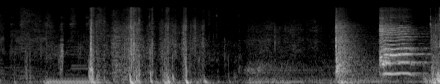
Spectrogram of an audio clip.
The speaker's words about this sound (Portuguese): Uh, portanto, ela, ela deu um espaço para trás, bateu aí com as costas, soltou um gritinho. O gritinho, há que dizer, é ótimo. Eu acho que tens aí o gritinho. Vamos ouvir o gritinho.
